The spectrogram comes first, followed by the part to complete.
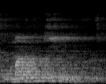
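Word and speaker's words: monkey: एम ओ एन के वाई मंकी, डी ओ एन के वाई डोंकी, ये spelling दोनों सेम है, एम ओ एन के वाई को मंकी बोलते हैं, ओ को अ में बोला जाएगा और यहाँ पर ओ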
